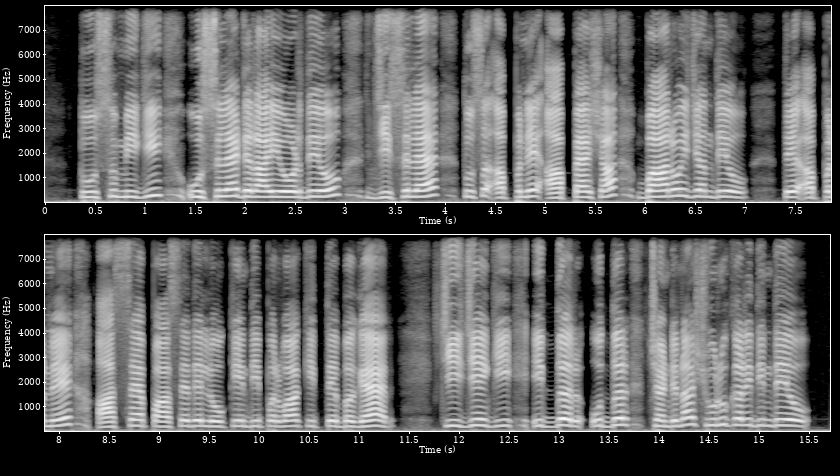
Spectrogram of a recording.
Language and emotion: Dogri, fearful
